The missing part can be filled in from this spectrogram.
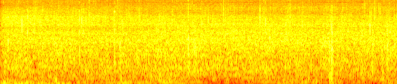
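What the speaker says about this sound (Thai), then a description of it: "ฝนสนั่นเนาะ" Heavy rain from a storm pours down outdoors, a dense, steady hiss of drops drumming on surfaces with no pauses.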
